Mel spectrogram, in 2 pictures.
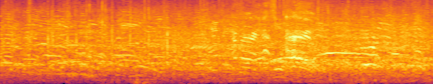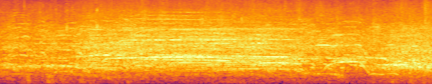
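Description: A large crowd cheers and whistles in a big echoing arena, growing louder.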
